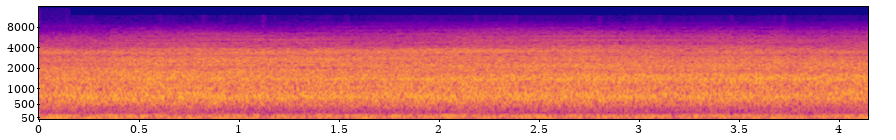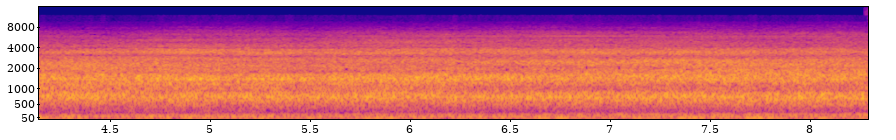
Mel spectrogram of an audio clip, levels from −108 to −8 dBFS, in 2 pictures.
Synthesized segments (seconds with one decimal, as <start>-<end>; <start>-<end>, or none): none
